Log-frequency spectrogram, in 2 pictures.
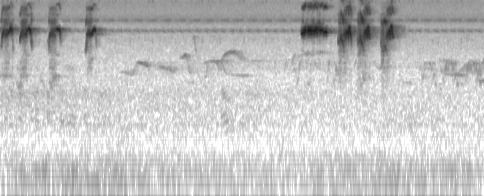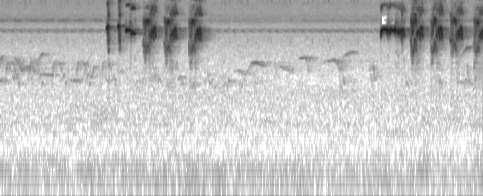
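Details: Luring session for wild blue-crowned hanging parrots: clusters of piercing, very high notes, the first in each run longest, recurring roughly every three seconds, with scattered fainter chirps between.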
